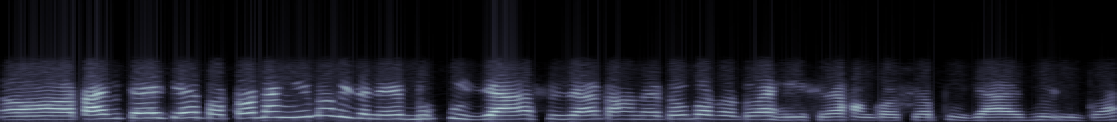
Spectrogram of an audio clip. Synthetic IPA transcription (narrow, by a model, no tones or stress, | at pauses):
ɔ̃taɹpitɛetijabɔtɔdaŋibɔbizanɛbʱupuzasuzakaɹɔnɛtʊbɔtɔtʊaɦisilɛxɔŋɡɔɹsɔpuzabnʊkuwa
